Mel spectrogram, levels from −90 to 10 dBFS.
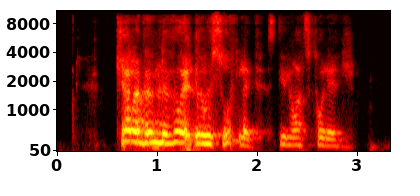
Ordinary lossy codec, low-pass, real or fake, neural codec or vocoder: Opus, 24 kbps; 9.9 kHz; fake; codec, 24 kHz, 1.5 kbps, HILCodec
